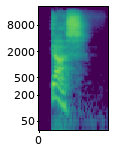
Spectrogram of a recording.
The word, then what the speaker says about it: Gus: Gus. Gus Baker. – Sorry, how do you spell that? Is it G-A-S? – No, it's G-U-S.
